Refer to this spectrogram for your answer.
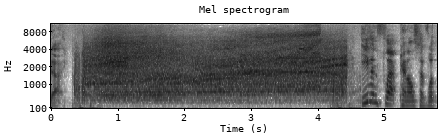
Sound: epic Screaming

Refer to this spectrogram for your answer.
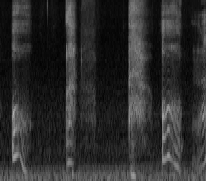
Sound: grunting

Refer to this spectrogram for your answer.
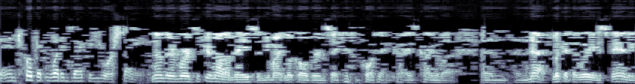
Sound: laughs

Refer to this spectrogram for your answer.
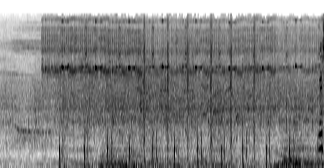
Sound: mechanical sound and radio static

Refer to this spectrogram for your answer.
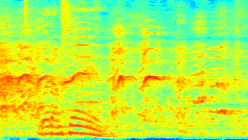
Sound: audience laughing

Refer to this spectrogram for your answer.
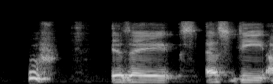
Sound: sighs

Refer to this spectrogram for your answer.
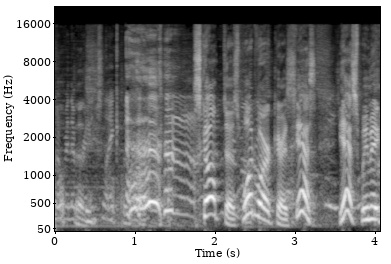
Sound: crying

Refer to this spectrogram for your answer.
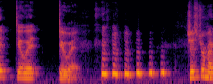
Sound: laughs

